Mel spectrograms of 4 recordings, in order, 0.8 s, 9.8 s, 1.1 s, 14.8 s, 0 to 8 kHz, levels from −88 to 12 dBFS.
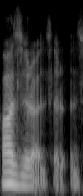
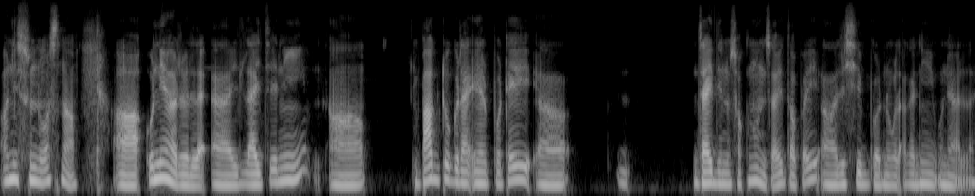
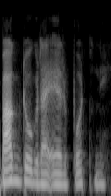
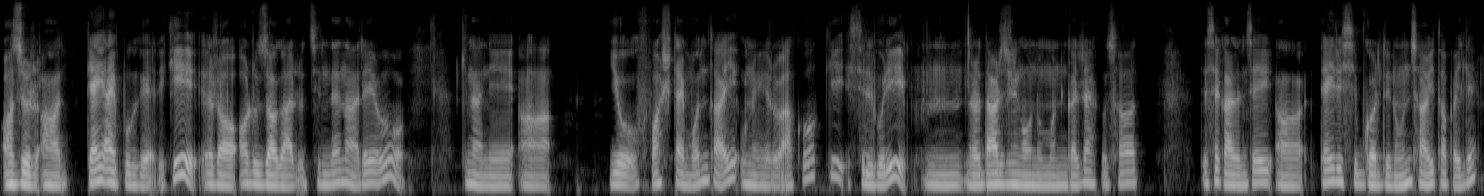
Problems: background sounds at intervals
